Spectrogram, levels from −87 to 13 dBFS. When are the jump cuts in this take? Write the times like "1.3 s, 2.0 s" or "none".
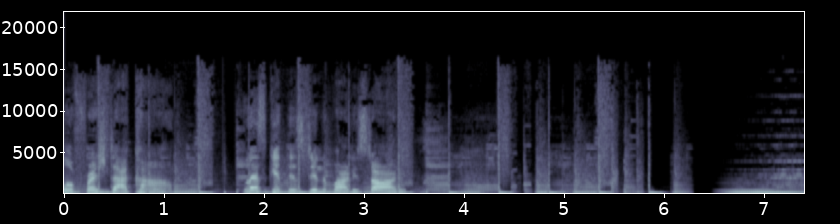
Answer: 6.4 s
